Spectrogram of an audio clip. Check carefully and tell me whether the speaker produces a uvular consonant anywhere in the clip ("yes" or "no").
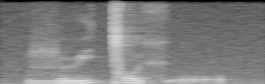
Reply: no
